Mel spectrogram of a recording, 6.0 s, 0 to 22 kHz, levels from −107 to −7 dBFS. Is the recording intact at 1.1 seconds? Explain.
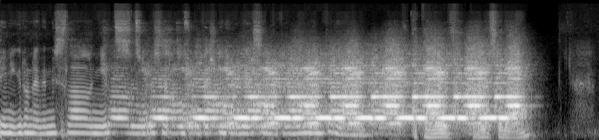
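No. A rising howl near 700 Hz, pulsing about every 0.4 s and peaking about 13 dB above the speech, runs from 1.03 to 5.52 s: feedback howl, a microphone-to-loudspeaker loop gaining level each pass.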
